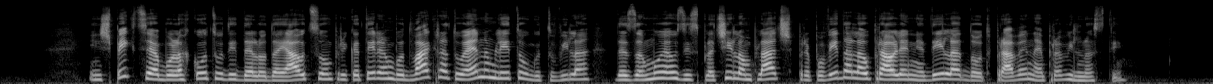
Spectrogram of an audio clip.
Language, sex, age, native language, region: Slovenian, female, 18-29, Slovenian, Central Slovenia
